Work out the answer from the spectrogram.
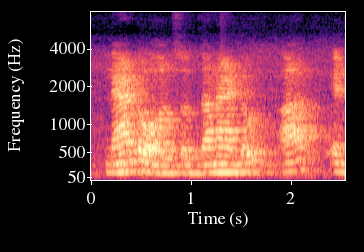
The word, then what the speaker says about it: NATO: This abbreviation pronounced as a word.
